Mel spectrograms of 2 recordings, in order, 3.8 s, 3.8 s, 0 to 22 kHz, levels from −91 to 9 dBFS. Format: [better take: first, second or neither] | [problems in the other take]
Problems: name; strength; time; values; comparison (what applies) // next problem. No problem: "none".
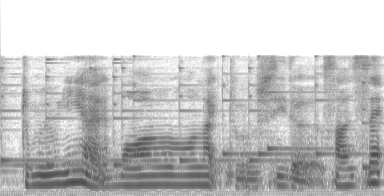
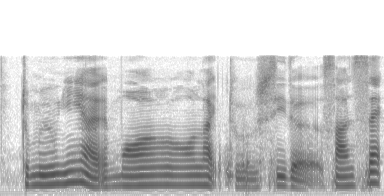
second | background sound (Doorbell); 11 dB below the speech // room echo; dies away in 0.2 s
